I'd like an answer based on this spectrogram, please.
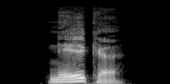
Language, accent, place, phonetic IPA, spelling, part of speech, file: German, Germany, Berlin, [ˈnɛlkə], Nelke, noun, De-Nelke.ogg
- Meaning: 1. clove (aromatic flower buds of Syzygium aromaticum) 2. carnation, pink (Dianthus caryophyllus) (named by analogy for its clove-like smell)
